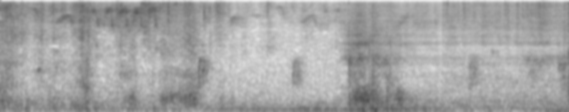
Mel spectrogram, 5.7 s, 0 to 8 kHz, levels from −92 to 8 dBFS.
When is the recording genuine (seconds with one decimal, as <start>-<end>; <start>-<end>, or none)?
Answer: 0.0-3.4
